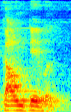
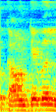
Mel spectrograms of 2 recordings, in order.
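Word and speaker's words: countable: इसको पढ़ लेते हैं काउंटेबल तो दोस्तों काउंटेबल नहीं पढ़ना है शुद्ध उच्चारण होगा काउंटेबल यानी ए बी एल को अल पढ़ना है एबल नहीं तो पढ़ेंगे काउंटेबल अच्छा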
